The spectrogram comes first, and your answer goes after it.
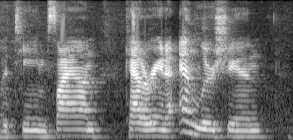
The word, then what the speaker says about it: Lucian: Sion, Katarina, and Lucian. Lucian? Man, I am just off on pronouncing characters' names today. Lucian. It's Luckian. Luckian.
